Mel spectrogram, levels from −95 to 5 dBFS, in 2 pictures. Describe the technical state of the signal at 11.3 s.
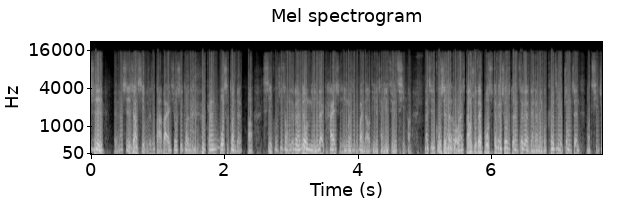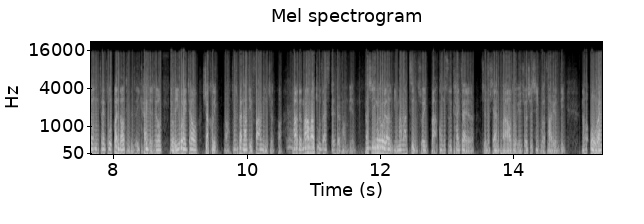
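At 11.3 s the speech carries a block size mismatch (truncated), present throughout the clip: each block is written longer than the next stage reads, which fits a 256-sample read, and its tail is discarded. This gives a 172 Hz buzz and speech running 1.88 times fast at roughly normal pitch.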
